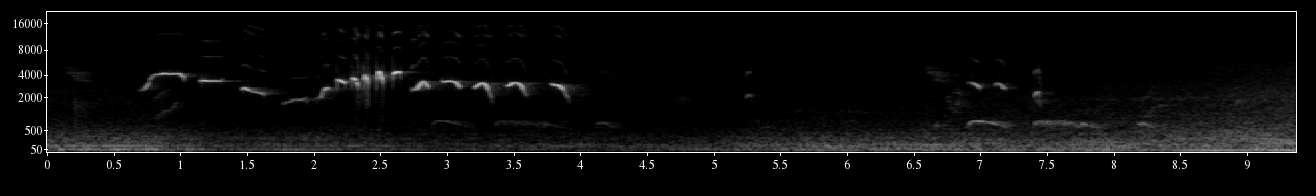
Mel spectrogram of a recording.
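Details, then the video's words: Lombok prinia in full, lively song, giving a quick string of piercing, descending chirps early on, then falling quiet, with a few faint lower whistles and a background hum. "Prenjak daun Lombok Gacor"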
